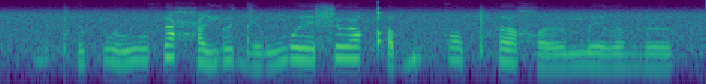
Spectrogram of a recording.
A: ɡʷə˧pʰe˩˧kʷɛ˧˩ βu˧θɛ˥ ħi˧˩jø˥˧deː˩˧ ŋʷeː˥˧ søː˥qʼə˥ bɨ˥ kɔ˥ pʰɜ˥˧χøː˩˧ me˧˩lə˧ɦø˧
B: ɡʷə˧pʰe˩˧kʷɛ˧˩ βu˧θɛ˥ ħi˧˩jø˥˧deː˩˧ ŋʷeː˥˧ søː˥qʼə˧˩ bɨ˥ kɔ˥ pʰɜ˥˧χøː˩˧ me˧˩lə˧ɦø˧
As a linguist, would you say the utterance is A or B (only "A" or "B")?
B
